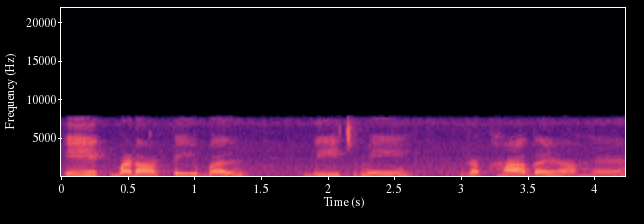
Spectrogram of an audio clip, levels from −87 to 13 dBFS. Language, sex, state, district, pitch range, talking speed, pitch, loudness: Hindi, female, Haryana, Charkhi Dadri, 245-290 Hz, 115 wpm, 265 Hz, -19 LUFS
